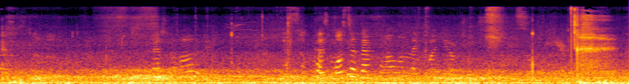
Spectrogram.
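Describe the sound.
Busy outdoor ambience on a large workplace campus, with several people walking around and talking loudly, voices overlapping under a steady low rumble of traffic or machinery, with occasional brief higher clatters.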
